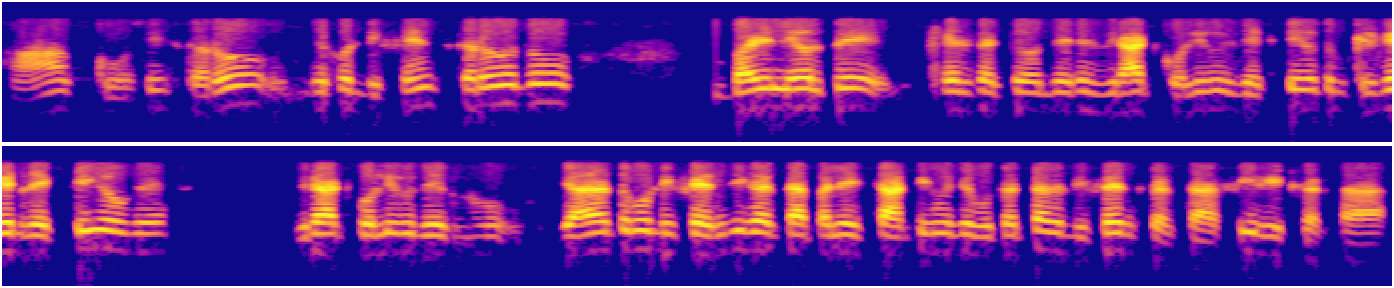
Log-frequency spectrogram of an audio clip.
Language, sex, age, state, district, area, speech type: Hindi, male, 60+, Uttar Pradesh, Sonbhadra, rural, conversation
